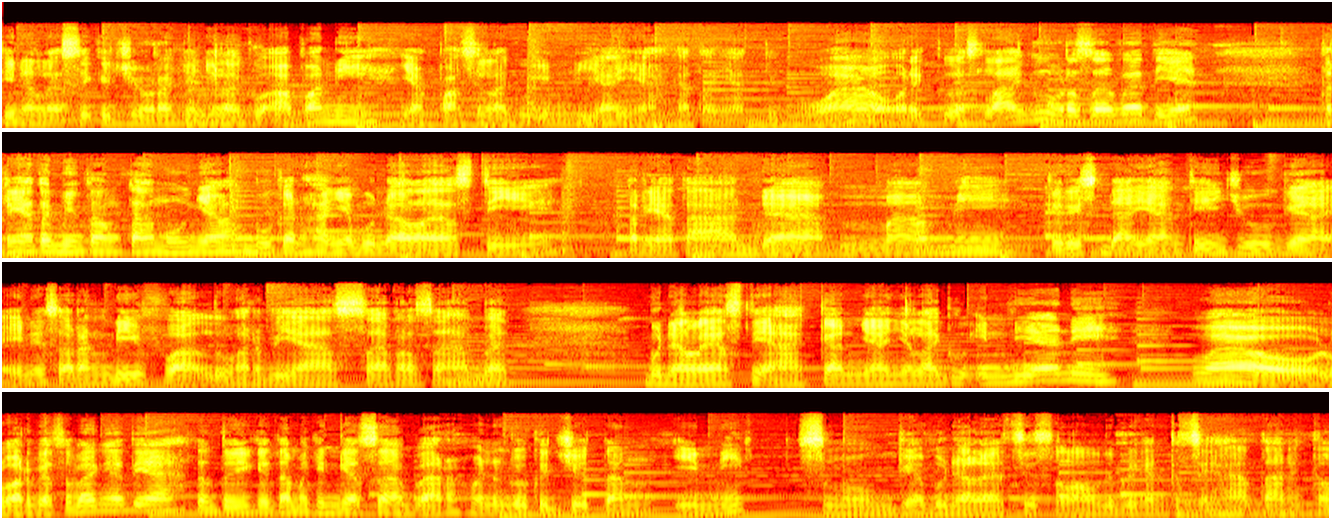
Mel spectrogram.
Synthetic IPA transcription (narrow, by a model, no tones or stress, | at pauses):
t̪inalɛst̪ikəd͡ʒoɾanɲaɲalaɡuʔa̰panɪhjaŋpast̪ɪlaɡuindiaja̰hkat̪aɲat̪u | wawo̰ɾɛk̚t̪uaslaɡupəɾsabat̪̚ja | t̪ərɲat̪abint̪aŋt̪amuɲalahbukanɦaɲabunalɛst̪i | t̪ərɲat̪aːdamamikɾɪsdajant̪id͡ʒuɡaḭnisəoɾaŋdifa̰luarbiasaparasaabat̪̚ | bundalɛst̪ia̰kanjaɲalaɡuʔindianɪhwawluarbiasabaŋət̪̚jaht̪ənt̪uɲak̬it̪amakɪnɡatsabarmənuŋɡukəd͡ʒut̪an | ini | səmoɡabundalɛst̪isəlaludibəɾikankəsiɦa̰t̪ankə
